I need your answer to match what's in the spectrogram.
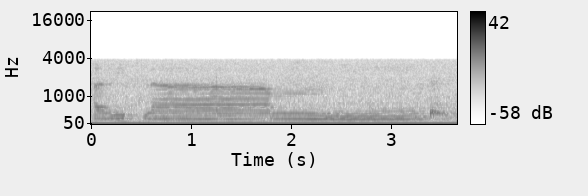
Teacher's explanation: remember the meme when you do the idgham, it has a shadda on it. So, Lam Mim, it will be two beats on it.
